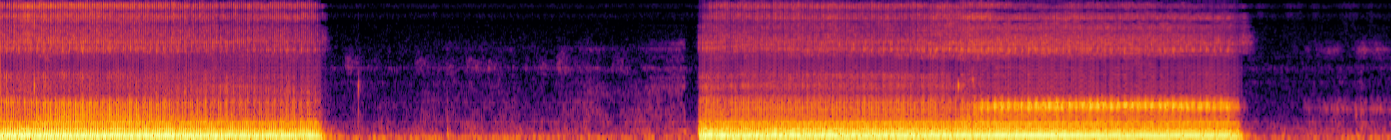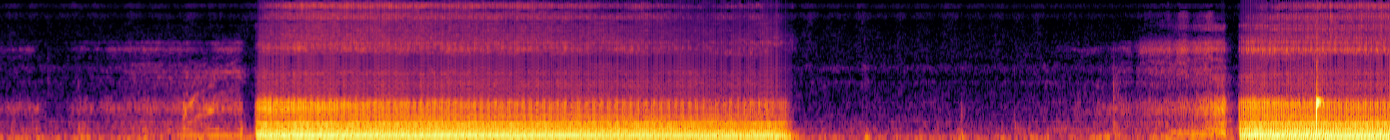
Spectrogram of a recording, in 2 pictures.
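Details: Affectionate Shiba Inu family pet growling without anger; steady low rumbling growls of roughly three to four seconds, repeating with quiet breaks in between, indoors.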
